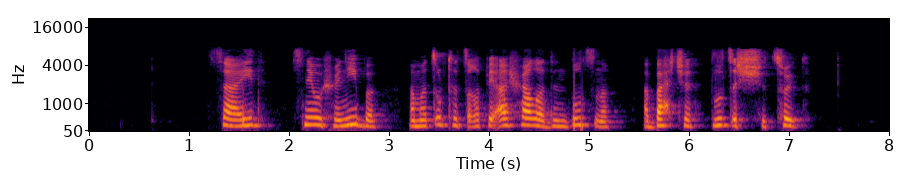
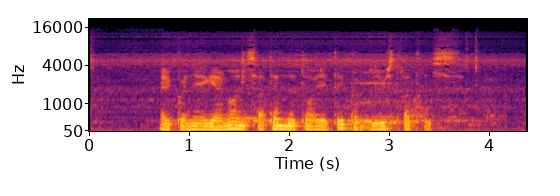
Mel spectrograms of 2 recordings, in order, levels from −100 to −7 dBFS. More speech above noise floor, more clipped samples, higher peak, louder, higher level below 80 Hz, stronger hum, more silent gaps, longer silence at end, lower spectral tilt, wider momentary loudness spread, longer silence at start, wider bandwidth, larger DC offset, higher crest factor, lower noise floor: first, over 57 dB vs 27 dB; neither; second, -12 dBFS vs -6 dBFS; second, -34 LUFS vs -20 LUFS; second, -74 dBFS vs -46 dBFS; neither; neither; first, 0.85 s vs 0.3 s; second, -3 dB/octave vs -7 dB/octave; about the same, 10 LU vs 12 LU; first, 1.35 s vs 0 s; second, 7.6 kHz vs 12.5 kHz; neither; first, 22 dB vs 14 dB; first, under -90 dBFS vs -46 dBFS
